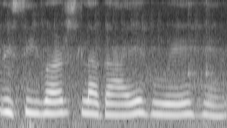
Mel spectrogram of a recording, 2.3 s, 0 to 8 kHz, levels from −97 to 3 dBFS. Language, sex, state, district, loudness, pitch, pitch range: Hindi, female, Chhattisgarh, Bastar, -13 LUFS, 235 Hz, 220-250 Hz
